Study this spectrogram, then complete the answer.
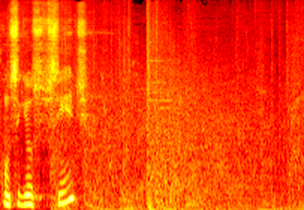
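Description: Futuristic weapons fire with sharp electric zaps.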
